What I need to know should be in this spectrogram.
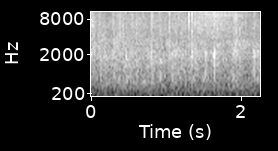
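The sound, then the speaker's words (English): A church audience applauds while celebrating a group of baptisms. Dense, steady clapping from many people fills the whole moment at an even, moderate level, with no voices standing out. “That's worthy of applause.”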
